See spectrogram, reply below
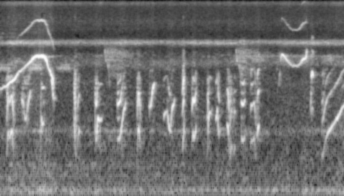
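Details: A new caged olive-winged bulbul in full song gives a run of short, sharp chip and chatter notes at an even pace, framed by clear rising and falling whistled sweeps near the start and end.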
